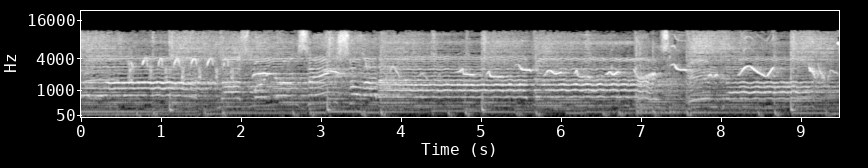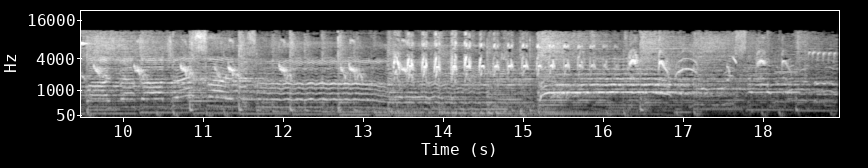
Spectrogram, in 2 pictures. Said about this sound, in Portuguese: É o passo preto, que em tupi chama-se graúna, palavra que significa justamente ave preta. Bom, seja em tupi ou em português, é bom ver e ouvir essas aves todas, não é? Cantando bonito pra gente ouvir, mas livres, não em gaiolas.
